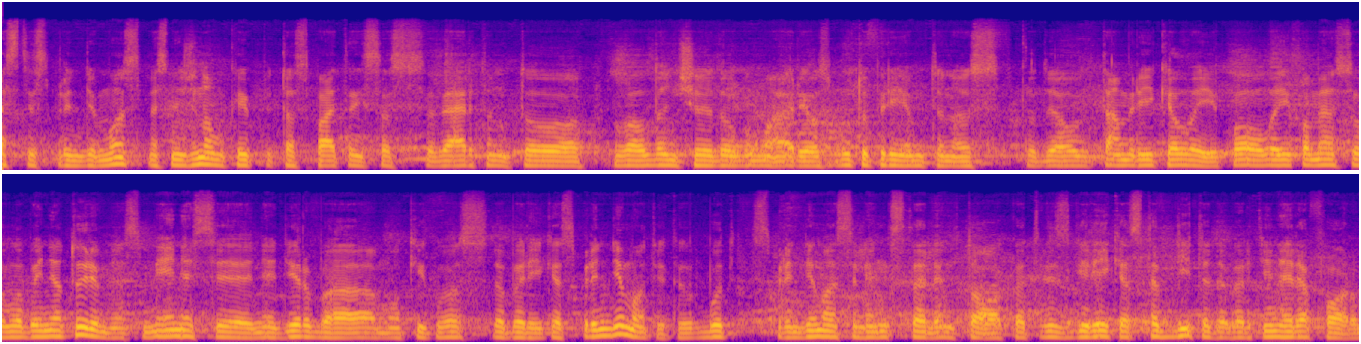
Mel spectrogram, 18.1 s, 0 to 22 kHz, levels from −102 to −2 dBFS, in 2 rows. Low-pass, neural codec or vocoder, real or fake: 14.4 kHz; vocoder, 44.1 kHz, 128 mel bands, Pupu-Vocoder; fake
